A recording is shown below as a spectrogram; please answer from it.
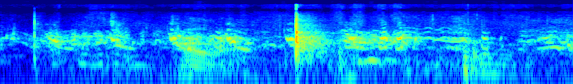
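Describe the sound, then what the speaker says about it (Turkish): A turkey gobbles in repeated rapid warbling bursts, fairly close and alone, with one sharp loud peak midway through the short stretch of calls. "Yaşasın yılbaşı hindisi."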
